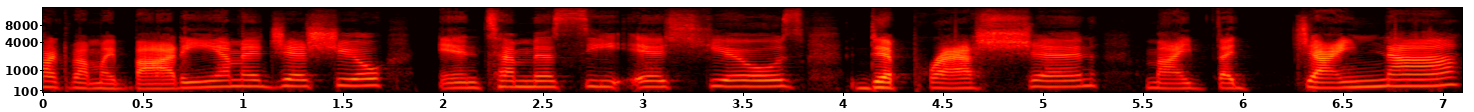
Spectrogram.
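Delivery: very slow put-on voice, lingering on 'vagina'. Telling Ariana what she has talked about, in a Teresa Giudice voice. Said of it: "I'm doing the Teresa Giudice voice".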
